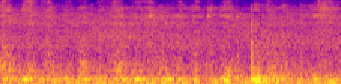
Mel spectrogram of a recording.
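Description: Chalk writing on a blackboard: a few short taps and scratches as the words are written, over a steady background hum.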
